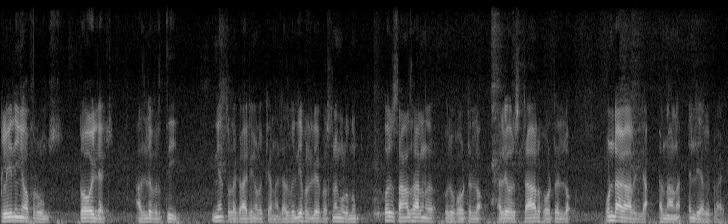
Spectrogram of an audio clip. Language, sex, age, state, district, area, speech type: Malayalam, male, 60+, Kerala, Pathanamthitta, rural, spontaneous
